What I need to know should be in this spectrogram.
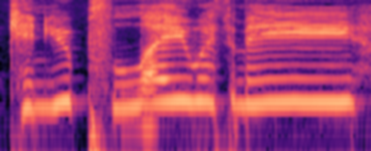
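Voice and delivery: put-on high, slow pleading child; little girl voice. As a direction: beg like a bored little girl. Bored daughter begging to play.

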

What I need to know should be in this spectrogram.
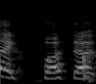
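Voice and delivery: loud reaction. Real, not acted. Reacting to mom's harsh reading for the ugly guy, loud outburst. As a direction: blurt it out in disbelief.

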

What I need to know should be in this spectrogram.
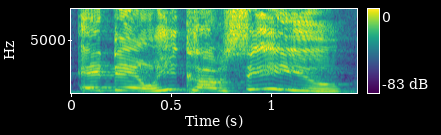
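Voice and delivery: ordinary talk

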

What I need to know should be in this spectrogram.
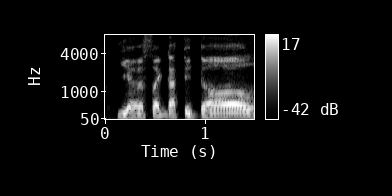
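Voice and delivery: slow, put-on guilty husband voice; Arnold. Husband lying to his wife about the doll, slow mock impression. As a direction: drag it out in a mock panicked cover-up. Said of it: "And he's like".

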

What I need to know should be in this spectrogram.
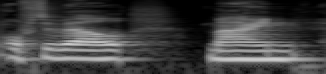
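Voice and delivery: usual speaking voice

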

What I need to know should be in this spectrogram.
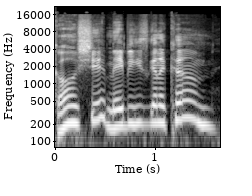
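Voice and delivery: high-pitched hopeful quote; retold hopeful excitement. Retold hopeful thought about friend.

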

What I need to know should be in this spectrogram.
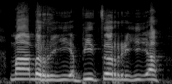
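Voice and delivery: high, loud cartoon Italian; Italian accent. Shown as a demonstration. Admitting bad Italian, hammed-up Italian accent. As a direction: sing out mock Italian with relish. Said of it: "I can't really do Italian".

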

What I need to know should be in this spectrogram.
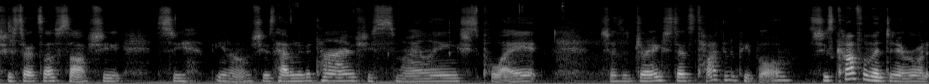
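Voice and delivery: quietly; quiet, soft. Shown as a demonstration. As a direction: speak softly. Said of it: "Very soft".

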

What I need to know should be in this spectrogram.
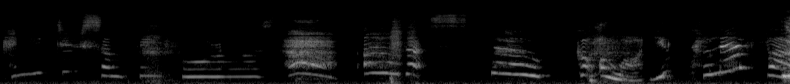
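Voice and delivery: mock cooing, very slow and high; patronising baby talk. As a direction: gush slowly at them as if at a two-year-old. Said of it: "talk to him like a two-year-old".

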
